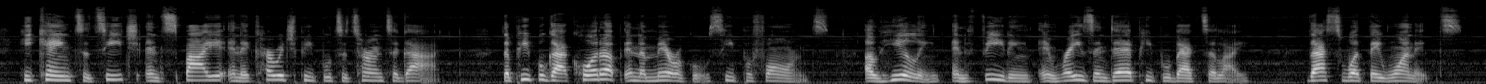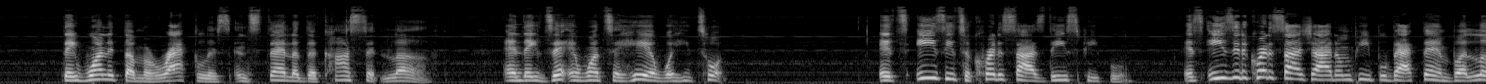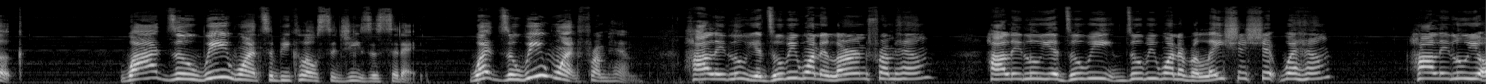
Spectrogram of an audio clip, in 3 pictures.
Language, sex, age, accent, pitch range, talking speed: English, female, 30-49, American, 155-240 Hz, 145 wpm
